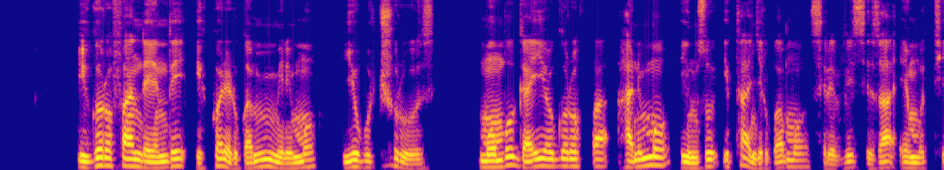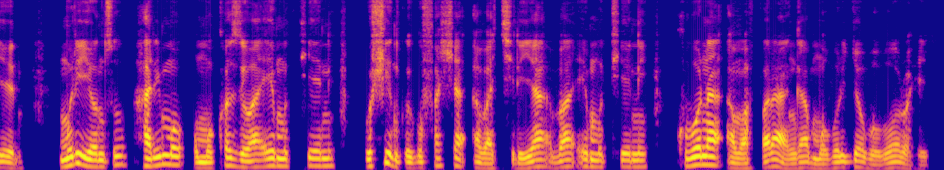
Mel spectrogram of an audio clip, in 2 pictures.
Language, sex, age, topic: Kinyarwanda, male, 18-24, finance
